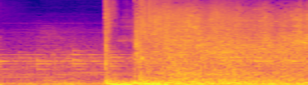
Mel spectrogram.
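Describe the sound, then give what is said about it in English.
Explosion blasting into a large fan in a video game and shattering one of its blades. A low mechanical hum is cut by a sudden loud boom, followed by a sustained roaring rush of noise. “Does a big old blast into the fan, and it shatters one of the fan blades, and then the fan stops, and a door is revealed.”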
